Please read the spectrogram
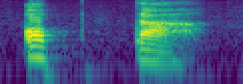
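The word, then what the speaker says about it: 없다: When you see this combination of final consonants, you only need to pronounce the first one, which is p, like in the word opta, which means to not have anything, or in Filipino, wala.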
